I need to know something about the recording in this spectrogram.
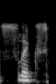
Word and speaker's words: Slique: And also you can also find it on Slick's page, his fan page. And his name is spelled Slique, Slick.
